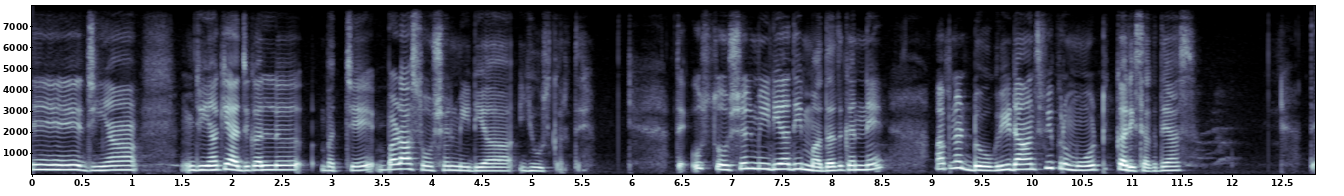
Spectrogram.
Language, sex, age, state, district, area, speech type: Dogri, female, 30-45, Jammu and Kashmir, Reasi, rural, spontaneous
